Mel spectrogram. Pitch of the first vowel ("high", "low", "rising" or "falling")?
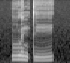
falling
